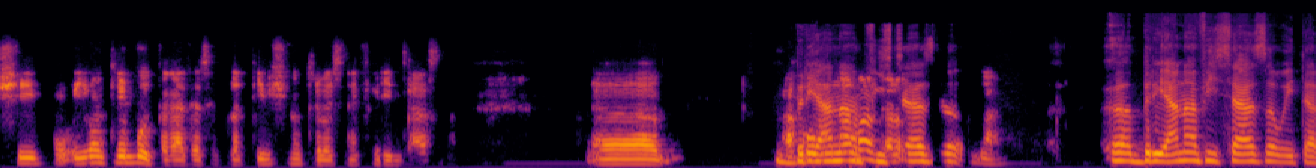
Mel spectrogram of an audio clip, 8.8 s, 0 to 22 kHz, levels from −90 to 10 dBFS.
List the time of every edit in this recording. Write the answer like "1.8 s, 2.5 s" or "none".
none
